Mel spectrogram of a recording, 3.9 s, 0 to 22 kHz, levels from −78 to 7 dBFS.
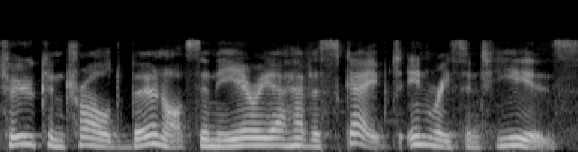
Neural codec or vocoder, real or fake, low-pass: codec, 44.1 kHz, 7.8 kbps, DAC; fake; 7.2 kHz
